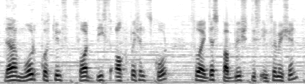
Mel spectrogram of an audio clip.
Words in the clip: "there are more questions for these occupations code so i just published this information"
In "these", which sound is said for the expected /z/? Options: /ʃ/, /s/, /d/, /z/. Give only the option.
/s/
